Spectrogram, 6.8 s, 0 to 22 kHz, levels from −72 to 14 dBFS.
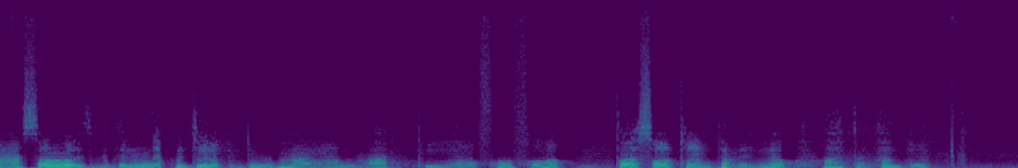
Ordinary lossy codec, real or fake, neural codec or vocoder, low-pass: none; fake; codec, 44.1 kHz, 0.9 kbps, DAC; none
